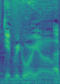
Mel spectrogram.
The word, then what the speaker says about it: DiGregorio: So it's spelled like DiGiorno. – Well, no, it's not. It's not delivery. It's not delivery. It's not DiGiorno. – It's DiGregorio.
